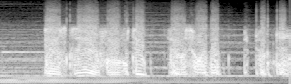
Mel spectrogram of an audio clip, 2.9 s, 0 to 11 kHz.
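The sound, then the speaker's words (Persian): A voice speaks in a thin, tinny, band-limited tone like a police walkie-talkie transmission, a few seconds of steady radio chatter calling from Echo to Tango 245, reporting arrival at the incident scene and an ambulance on the way, probably a narrator performing the radio call. “قد بلنده، جلیقه مشکی محافظ و پیراهن سفید پوشیده و یه بیسیم توی دست چپشه. از اکو به تانگو 245 توی محل وقوع حادثه هستیم.”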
